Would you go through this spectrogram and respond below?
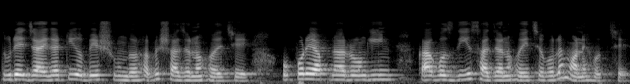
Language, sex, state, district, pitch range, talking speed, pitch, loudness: Bengali, female, Jharkhand, Sahebganj, 190-225 Hz, 150 wpm, 210 Hz, -17 LUFS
